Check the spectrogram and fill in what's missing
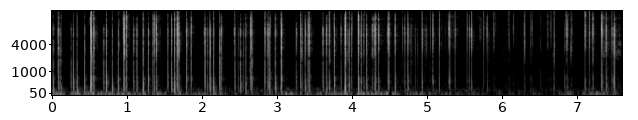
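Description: Fingertips and nails tap and scratch the surface of a clear plastic jar full of mixed bird seed, held in both hands. A rapid, uneven run of many short, bright, dry clicks with almost no ring; the pace shifts between fast bursts and slower taps, softening briefly near the end before picking up again.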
